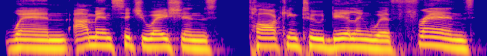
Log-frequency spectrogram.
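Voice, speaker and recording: A man hosting a casual podcast chat, talking in a reflective, measured way and choosing his words carefully. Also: on the high side, fairly even intonation, clear, resonant tone. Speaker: podcast host.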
